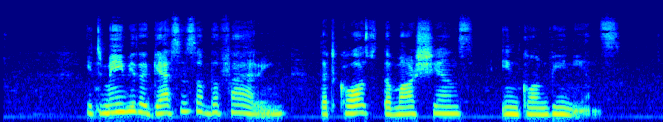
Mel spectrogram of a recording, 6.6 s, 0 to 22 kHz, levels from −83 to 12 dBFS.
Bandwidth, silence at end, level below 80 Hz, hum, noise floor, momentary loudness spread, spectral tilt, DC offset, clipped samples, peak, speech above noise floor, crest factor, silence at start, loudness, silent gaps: 13.5 kHz; 0.45 s; -68 dBFS; none; -62 dBFS; 15 LU; -5 dB/octave; under 0.1%; under 0.1%; -12 dBFS; 32 dB; 18 dB; 0.85 s; -31 LUFS; none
